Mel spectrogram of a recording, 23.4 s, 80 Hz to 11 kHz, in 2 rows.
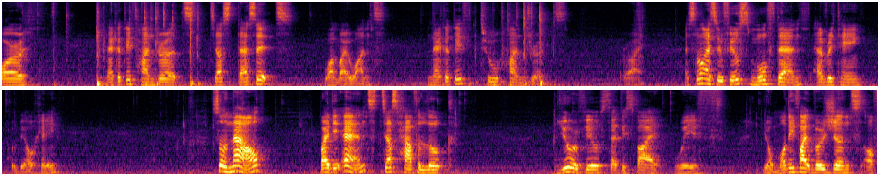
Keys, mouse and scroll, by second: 0.0-2.4 typing, 0.4 click, 2.5 Return, 5.0-6.2 drag, 6.0-7.2 typing, 8.4-9.9 scroll down 6, 9.9-11.7 scroll down 1, 11.7-14.1 drag, 14.1-14.5 scroll up 5, 14.5 s, 14.9 click, 15.6-18.8 typing, 16.5 click, 16.9 scroll up 6, 17.1 middle click, 17.1 scroll, 17.8 click, 18.9-19.3 scroll down 19, 19.3-23.3 drag, 23.1 x.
